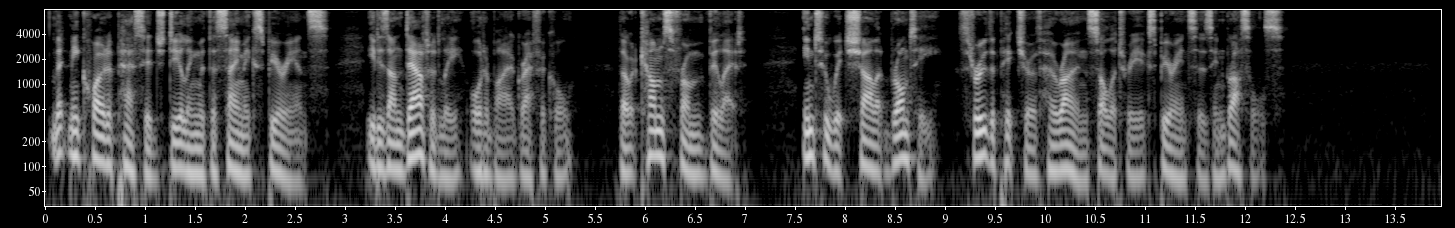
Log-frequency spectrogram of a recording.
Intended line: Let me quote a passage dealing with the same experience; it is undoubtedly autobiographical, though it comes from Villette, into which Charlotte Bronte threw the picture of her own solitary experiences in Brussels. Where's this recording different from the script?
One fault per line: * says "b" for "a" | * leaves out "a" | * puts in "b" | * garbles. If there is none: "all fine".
all fine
